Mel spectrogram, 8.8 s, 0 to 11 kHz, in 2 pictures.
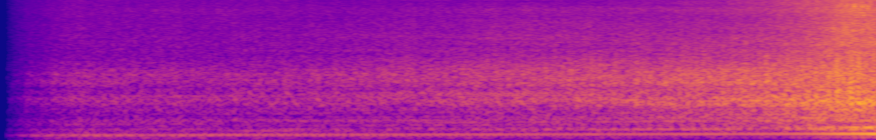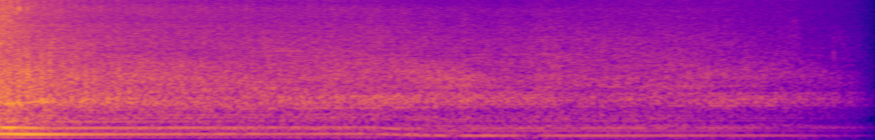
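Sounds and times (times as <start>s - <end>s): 
Ferrari 400i: 0.0s - 8.7s.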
